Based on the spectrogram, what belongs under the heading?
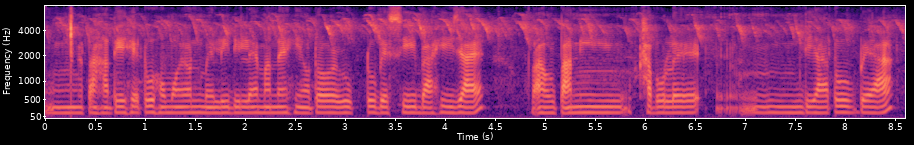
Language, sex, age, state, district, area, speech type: Assamese, female, 60+, Assam, Dibrugarh, rural, spontaneous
